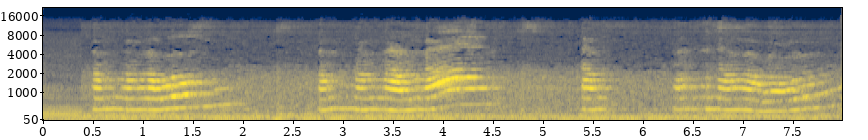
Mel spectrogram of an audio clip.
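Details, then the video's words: Domestic cat talking indoors: three drawn-out, wavering meows, each over a second long, rising then falling, separated by short pauses, with faint room noise. "just some cats talking"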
